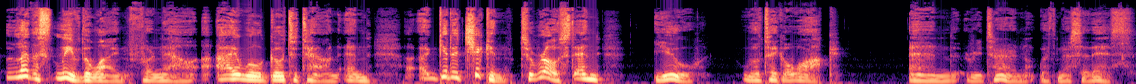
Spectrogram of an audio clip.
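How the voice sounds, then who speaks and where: An actor playing a frail, loving elderly father in an audio drama, proud yet hesitant and tender, with a husky voice. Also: mid-range voice, sing-song, slow pace, darkish tone, exaggerated voice. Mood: fond. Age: older.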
